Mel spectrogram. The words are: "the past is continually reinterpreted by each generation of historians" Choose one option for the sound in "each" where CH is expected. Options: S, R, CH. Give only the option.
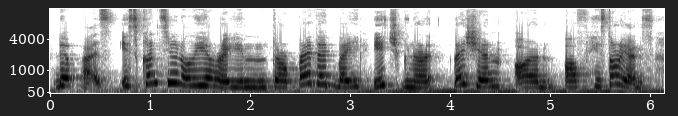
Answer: CH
